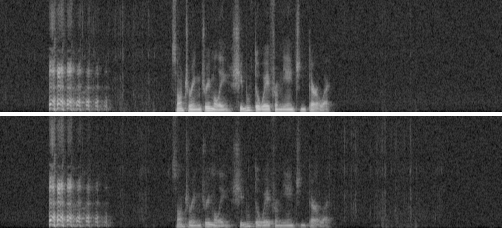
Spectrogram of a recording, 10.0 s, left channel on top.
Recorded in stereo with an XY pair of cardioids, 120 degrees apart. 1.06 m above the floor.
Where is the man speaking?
60° left, 0.6 m.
